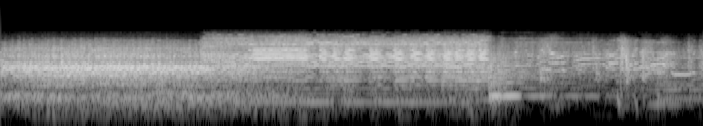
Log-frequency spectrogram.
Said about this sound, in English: Here comes another plane.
